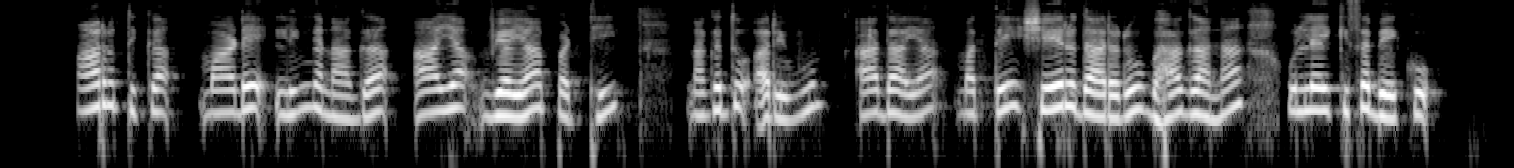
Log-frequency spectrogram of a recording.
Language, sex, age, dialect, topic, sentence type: Kannada, female, 31-35, Central, banking, statement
